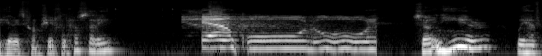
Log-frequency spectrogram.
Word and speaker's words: يقولون: In the here, we exaggerate the pursing of the lips when pronouncing the wow, like يقولون. And let's compare that with a proper pronunciation as we hear it from Sheikh al-Husari. يقولون.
